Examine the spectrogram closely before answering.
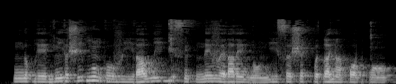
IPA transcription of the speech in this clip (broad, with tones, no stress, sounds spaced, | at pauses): ŋ ə˨ b eː˨ ɡ ĩ˧ j ə˨ ʃ i˦ b ũ˦˨ b oː˨ v iː˨ ɾ aː˦ w iː˦ ɡ i˦ s ĩ˨ t n e˦ v ɛ˧ ɾ a˧ ɾ eː˨ ŋ ɾ ɔ̃˨ ŋ iː˦ s ə˦ ʃ ɛ˦ k͡p ə˧ ɗ a˦ j ã˨˦ p ɔ˧ l k͡p ɔ̃˦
